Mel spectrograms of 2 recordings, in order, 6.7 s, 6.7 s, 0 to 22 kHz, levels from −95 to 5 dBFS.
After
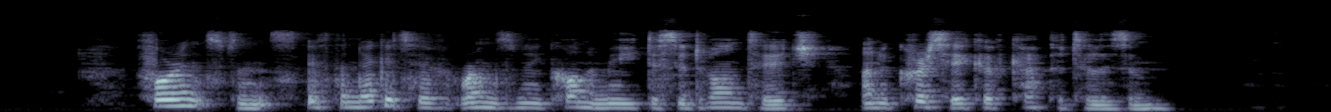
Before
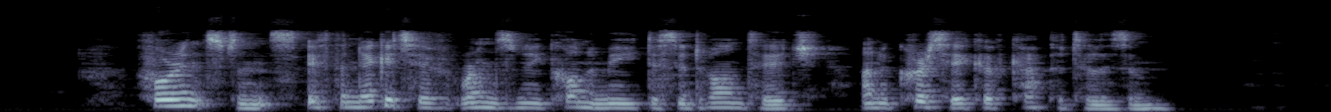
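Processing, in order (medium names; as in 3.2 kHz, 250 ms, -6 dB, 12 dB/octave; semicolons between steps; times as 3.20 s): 0.78–3.10 s: resonant high shelf 1.8 kHz -14 dB, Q 3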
